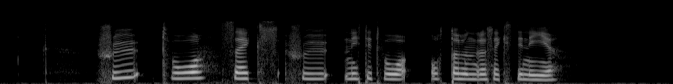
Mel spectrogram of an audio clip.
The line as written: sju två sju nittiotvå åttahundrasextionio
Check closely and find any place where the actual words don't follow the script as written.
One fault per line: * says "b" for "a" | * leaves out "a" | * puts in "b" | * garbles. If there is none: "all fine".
* puts in "sex"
